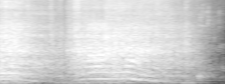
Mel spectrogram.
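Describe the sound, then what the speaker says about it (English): A hand blender whirs steadily while chopping onions in a home kitchen, with its motor pitch shifting slightly mid-run before spinning down at the end. "So you carefully put the blender inside there."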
